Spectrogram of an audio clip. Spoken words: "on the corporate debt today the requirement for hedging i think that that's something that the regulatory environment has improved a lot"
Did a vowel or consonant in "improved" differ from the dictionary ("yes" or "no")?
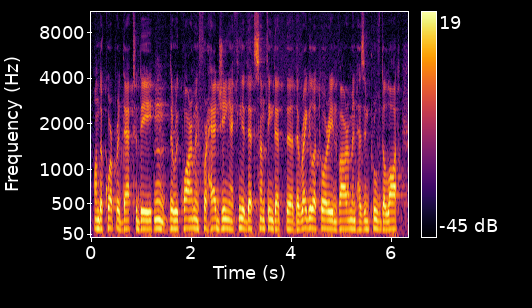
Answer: no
